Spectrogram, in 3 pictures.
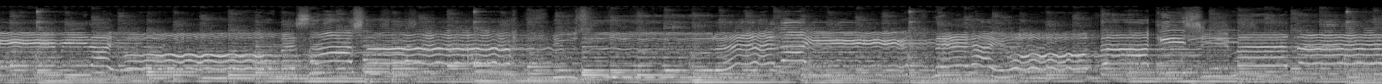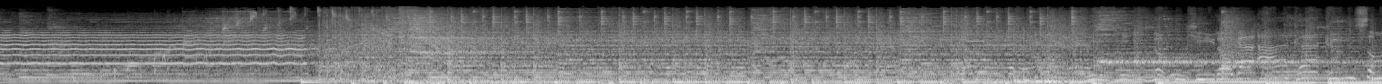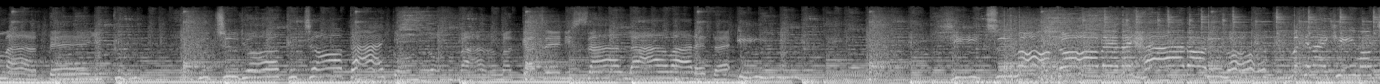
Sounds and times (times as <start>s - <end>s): Video game music: 17.1s - 29.4s.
